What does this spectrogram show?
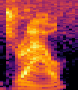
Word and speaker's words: drow: yet another the Vizarin DeVir, but this one appears to be human rather than drow, or I forget. Okay. Drow, rhymes with cow.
